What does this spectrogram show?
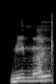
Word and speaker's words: MiMove: MiMoves. Okay. It's called MiMove. We spell it M-I, so you're not the first person to call it me.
